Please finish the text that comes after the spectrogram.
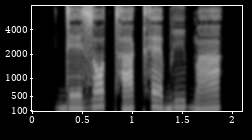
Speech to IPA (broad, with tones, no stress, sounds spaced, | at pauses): d e˨ z ɔ˦ tʰ a˨˦ kʰ ɛ˦˨ b iː˦ b ã˨˦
